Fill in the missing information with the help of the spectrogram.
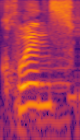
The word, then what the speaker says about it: Quince: Hey, Today Explained's support today comes from Quince, which rhymes with since but is spelt with a Q-U.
